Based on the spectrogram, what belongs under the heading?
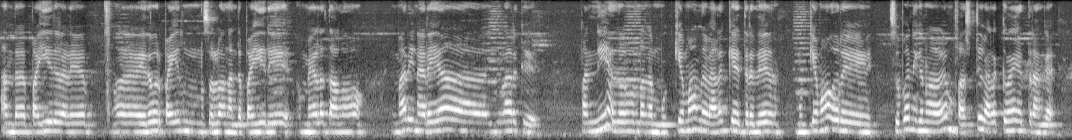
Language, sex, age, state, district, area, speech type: Tamil, male, 18-30, Tamil Nadu, Perambalur, rural, spontaneous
